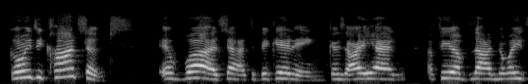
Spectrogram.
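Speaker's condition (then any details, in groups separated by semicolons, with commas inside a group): Down syndrome; from birth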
